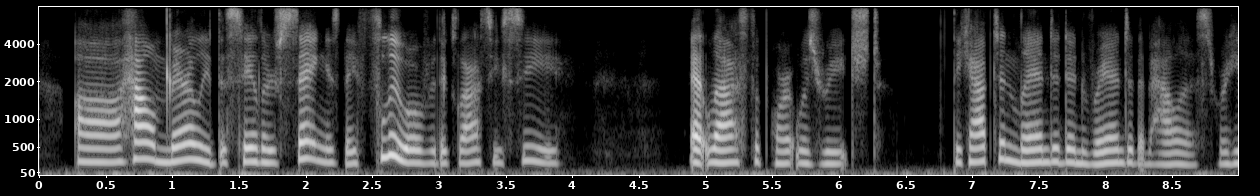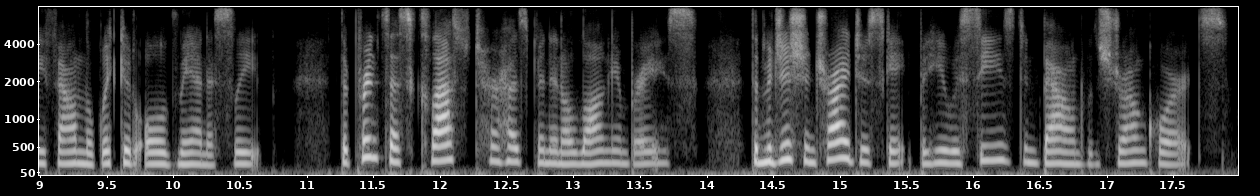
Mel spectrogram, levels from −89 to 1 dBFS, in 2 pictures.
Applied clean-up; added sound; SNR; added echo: neural diffusion model UNIVERSE++.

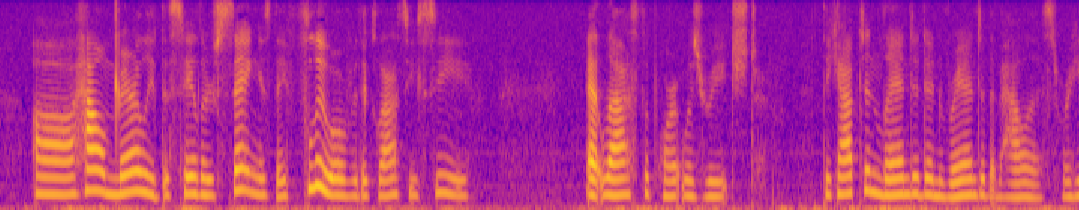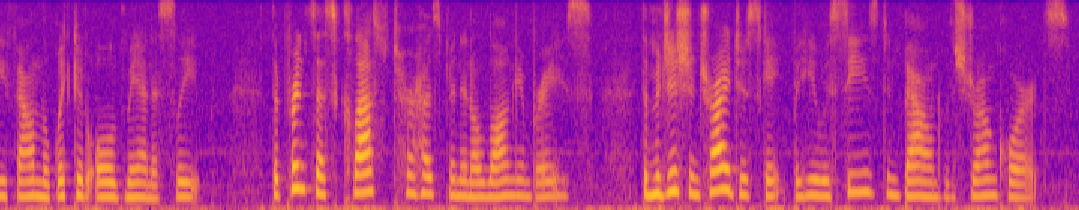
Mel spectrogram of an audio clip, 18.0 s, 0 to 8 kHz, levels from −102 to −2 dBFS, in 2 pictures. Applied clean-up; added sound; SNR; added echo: none; Finger snapping; 19 dB; none.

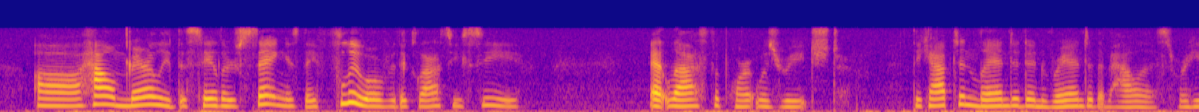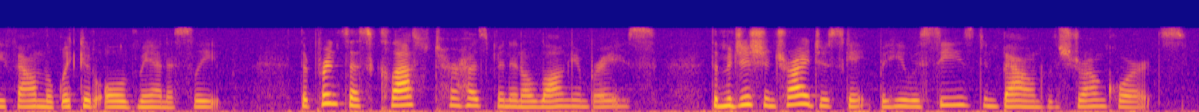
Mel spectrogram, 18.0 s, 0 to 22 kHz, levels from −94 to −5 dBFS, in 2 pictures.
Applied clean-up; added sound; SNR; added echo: neural mask model Resemble Enhance denoiser.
